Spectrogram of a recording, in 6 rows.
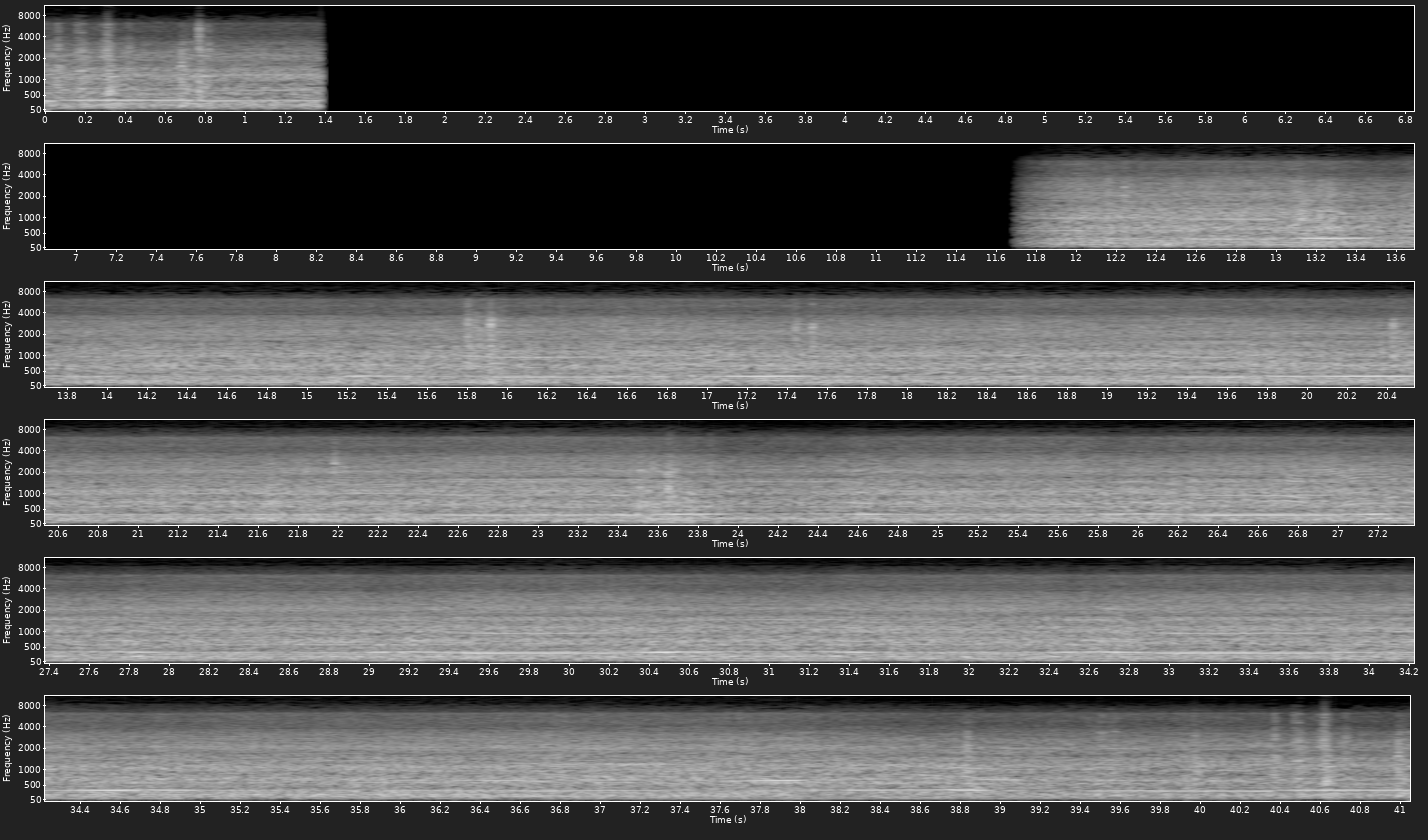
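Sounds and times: excavator engine and hydraulics: 0:00.0 - 0:01.4, 0:11.7 - 0:41.0.

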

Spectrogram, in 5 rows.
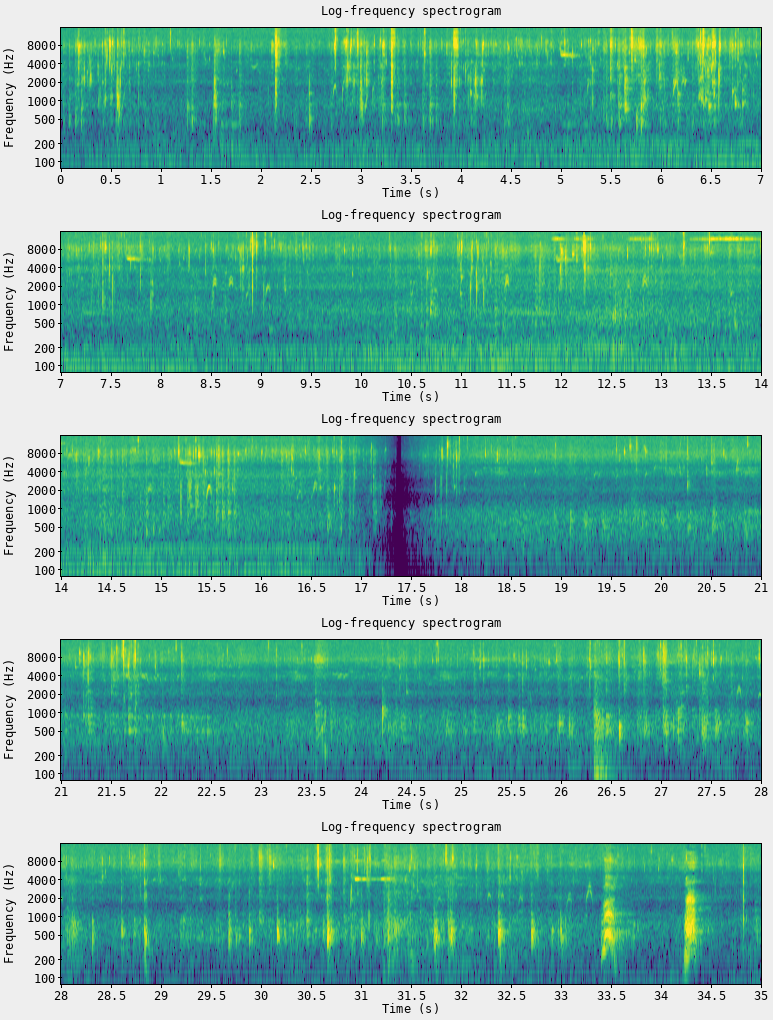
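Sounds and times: ducklings splashing in water: 0:00.0 - 0:35.0
low rumble: 0:02.0 - 0:17.3
duckling calls: 0:05.1 - 0:17.0.

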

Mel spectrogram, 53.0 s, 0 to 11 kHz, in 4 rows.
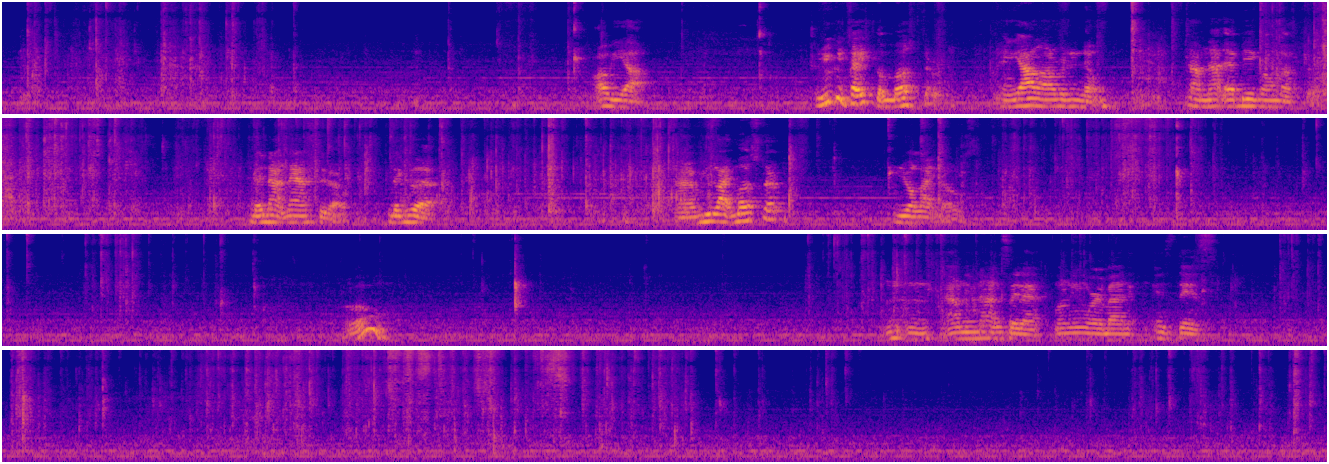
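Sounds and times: plastic wrappers crinkling: 0:00.0 - 0:03.0, 0:08.2 - 0:21.5, 0:22.2 - 0:28.8, 0:34.5 - 0:37.6, 0:38.4 - 0:48.3, 0:50.2 - 0:53.0.

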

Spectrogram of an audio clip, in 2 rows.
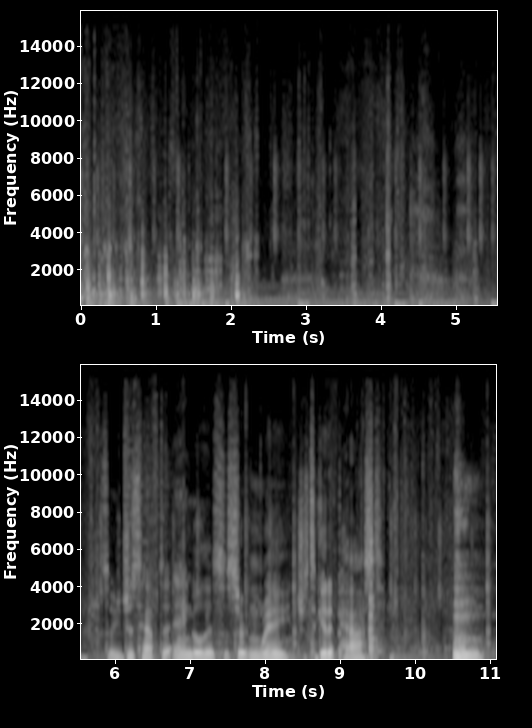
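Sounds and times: plastic shroud knocking and clicking: 0:00.0 - 0:02.2.

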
